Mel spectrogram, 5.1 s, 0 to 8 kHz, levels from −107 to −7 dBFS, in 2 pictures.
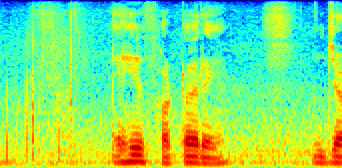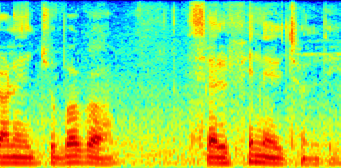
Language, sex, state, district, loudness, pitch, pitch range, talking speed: Odia, male, Odisha, Khordha, -17 LUFS, 105 Hz, 95-110 Hz, 80 wpm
